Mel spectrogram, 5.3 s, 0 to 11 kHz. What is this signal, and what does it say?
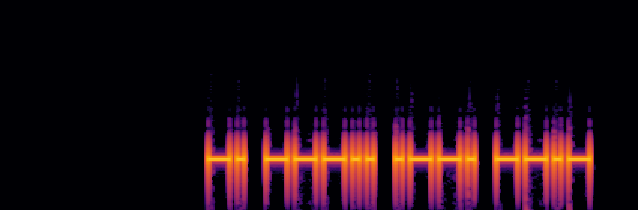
Morse code, heard as a keyed tone, about 20 wpm, 700 Hz. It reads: N8PQ
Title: USA Call Signs - 4 Characters - Repeated 2x - 20wpm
